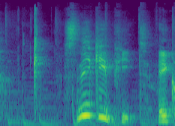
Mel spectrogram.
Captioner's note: clicks tongue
